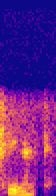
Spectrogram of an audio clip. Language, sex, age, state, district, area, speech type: Bengali, male, 18-30, West Bengal, South 24 Parganas, rural, conversation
